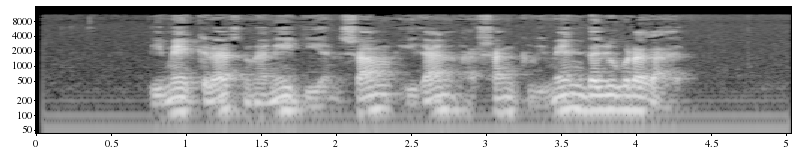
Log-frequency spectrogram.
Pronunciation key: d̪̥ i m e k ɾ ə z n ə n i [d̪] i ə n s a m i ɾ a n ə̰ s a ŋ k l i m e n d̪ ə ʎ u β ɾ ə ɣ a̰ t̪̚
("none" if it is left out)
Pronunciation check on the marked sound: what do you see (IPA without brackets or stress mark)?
t̪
